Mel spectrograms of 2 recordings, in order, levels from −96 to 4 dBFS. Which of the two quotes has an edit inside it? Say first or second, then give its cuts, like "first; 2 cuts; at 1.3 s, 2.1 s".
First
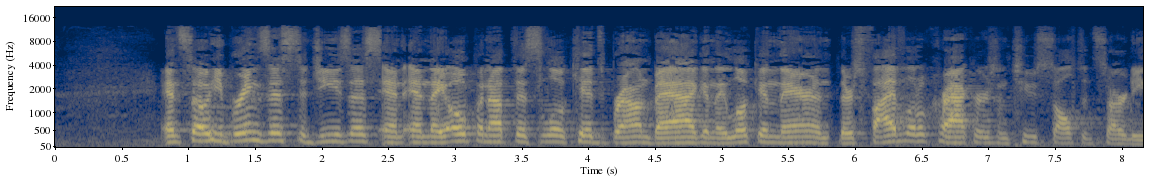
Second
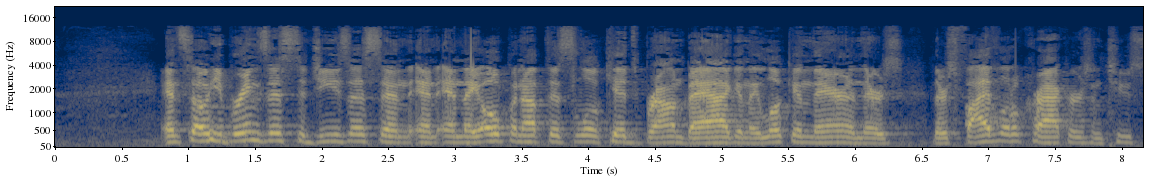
first; 2 cuts; at 2.4 s, 5.8 s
